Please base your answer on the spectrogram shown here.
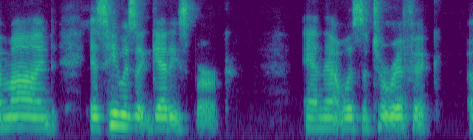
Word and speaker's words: Gettysburg: in the the small town of it's actually pronounced Gettysburg. I had a roommate who was from Gettysburg, Pennsylvania. So anyway, we say Gettysburg.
